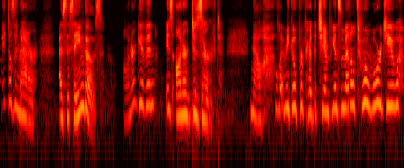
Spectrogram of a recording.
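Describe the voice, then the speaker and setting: Polite, high-voiced young official. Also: female voice, lively intonation, normal speed. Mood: polite, decisive. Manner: courteous, explanatory. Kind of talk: anime game voice acting.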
